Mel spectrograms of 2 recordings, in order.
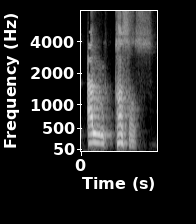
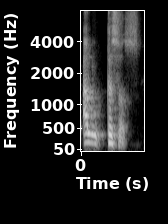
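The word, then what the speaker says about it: القصص: But in the proper pronunciation is al-qasas, walaysat al-qisas.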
